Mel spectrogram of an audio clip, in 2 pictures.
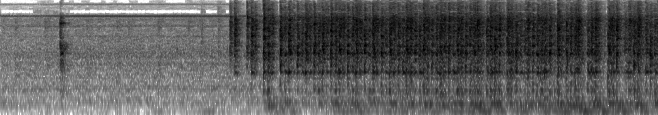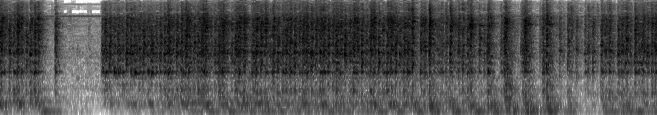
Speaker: You can hear it kind of chatter as it's going around. That's because it's only hitting on the corners. It's not all the way around.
